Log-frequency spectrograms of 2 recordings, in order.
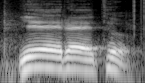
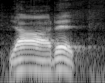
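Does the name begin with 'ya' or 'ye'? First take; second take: ye; ya. First: The name begins with 'ye' and ends in 'd'. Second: The name begins with 'ya' and ends in 't'. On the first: This is the original pronunciation. "원래 발음하기는 예, 레, 드입니다" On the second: This is the usual local pronunciation. "우리는 근데 야렛이라고 하잖아요"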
